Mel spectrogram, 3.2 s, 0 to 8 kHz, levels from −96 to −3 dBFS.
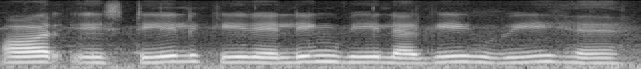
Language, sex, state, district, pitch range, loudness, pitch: Hindi, female, Jharkhand, Ranchi, 190-210 Hz, -16 LUFS, 200 Hz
